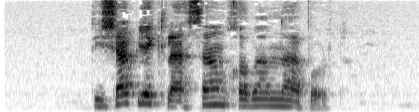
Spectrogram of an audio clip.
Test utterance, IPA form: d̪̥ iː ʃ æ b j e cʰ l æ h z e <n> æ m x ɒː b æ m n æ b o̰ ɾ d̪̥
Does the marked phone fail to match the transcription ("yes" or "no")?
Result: yes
